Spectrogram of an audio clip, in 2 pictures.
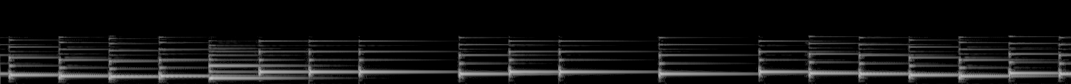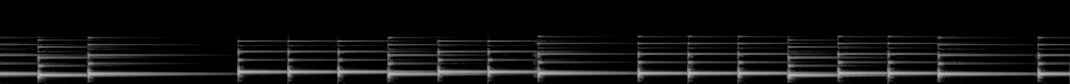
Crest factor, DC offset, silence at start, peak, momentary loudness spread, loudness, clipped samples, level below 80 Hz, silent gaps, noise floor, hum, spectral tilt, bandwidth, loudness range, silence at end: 16 dB; under 0.1%; 0 s; -10 dBFS; 9 LU; -27 LUFS; under 0.1%; -82 dBFS; none; -50 dBFS; none; -7.5 dB/octave; 4 kHz; 2 LU; 0 s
